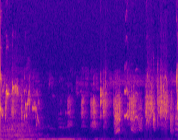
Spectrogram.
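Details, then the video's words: Javan myna singing for a master recording to get young birds singing: squawky, buzzy phrases in quick clusters, a low droning hum under the first second and a half. "jalak kebo mata kuning gacor"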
